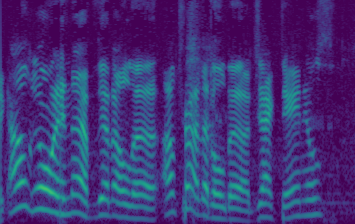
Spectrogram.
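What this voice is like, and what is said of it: Bad put-on Texan accent. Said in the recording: “do a really bad like Texan accent”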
